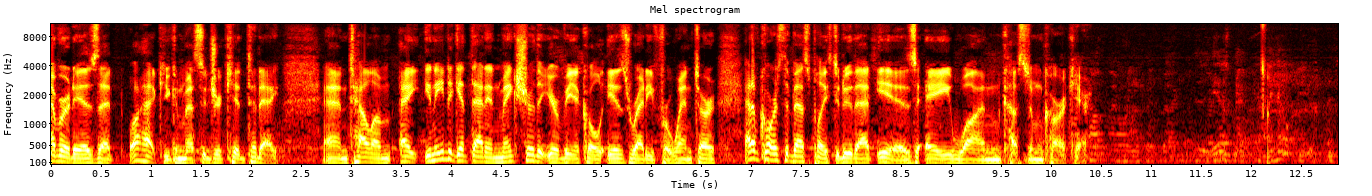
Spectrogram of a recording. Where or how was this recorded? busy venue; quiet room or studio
busy venue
